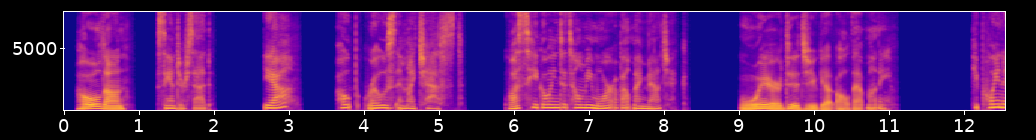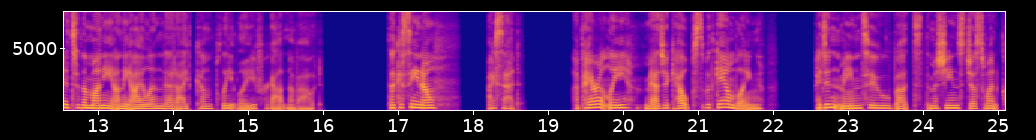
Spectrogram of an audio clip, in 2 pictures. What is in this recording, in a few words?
Cozy Magical Mystery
